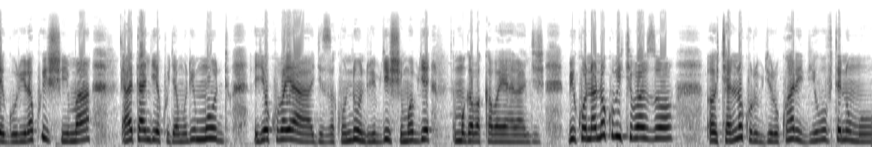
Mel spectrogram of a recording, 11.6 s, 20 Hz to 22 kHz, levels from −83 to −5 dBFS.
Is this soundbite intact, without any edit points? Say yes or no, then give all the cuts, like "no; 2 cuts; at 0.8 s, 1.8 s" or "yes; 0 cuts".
yes; 0 cuts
